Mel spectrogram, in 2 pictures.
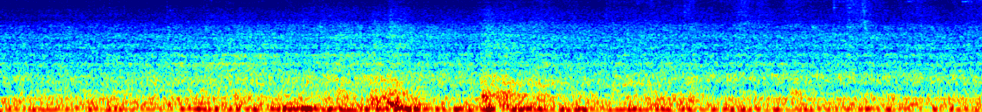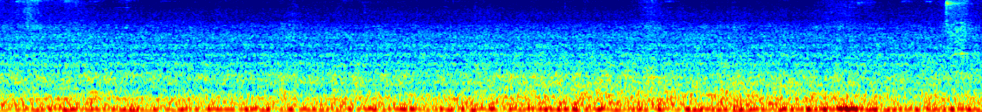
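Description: Hankyu Kyoto Line train running at speed, heard from inside the carriage: a steady low rumble of the wheels and running gear with a faint steady hum over it.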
